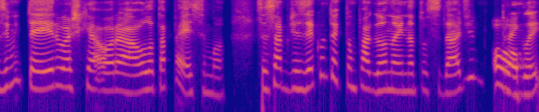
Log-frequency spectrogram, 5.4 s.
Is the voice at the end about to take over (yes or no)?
yes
